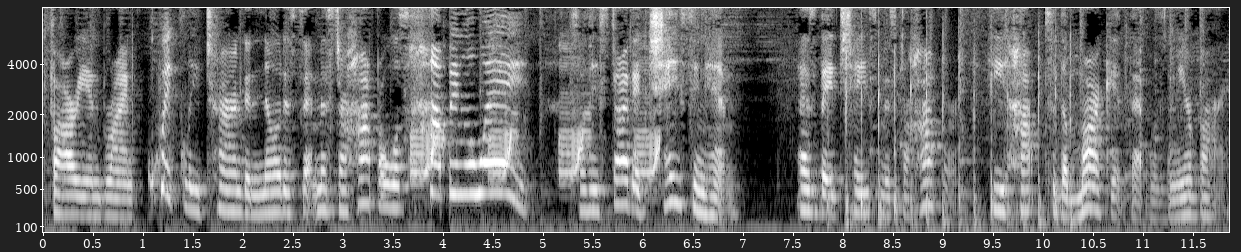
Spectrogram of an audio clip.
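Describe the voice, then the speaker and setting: A woman narrating a children's story in an expressive, deliberate, instructive way. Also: on the high side. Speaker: storyteller and reading teacher for children. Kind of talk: animated children's read-aloud narration. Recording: music playing behind. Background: music.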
